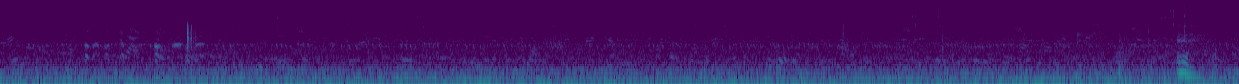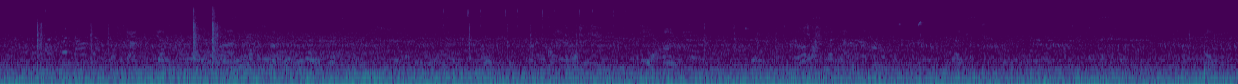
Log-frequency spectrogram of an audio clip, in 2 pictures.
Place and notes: in the Park, A group of old people are playing chess, birds sound, traffic sound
